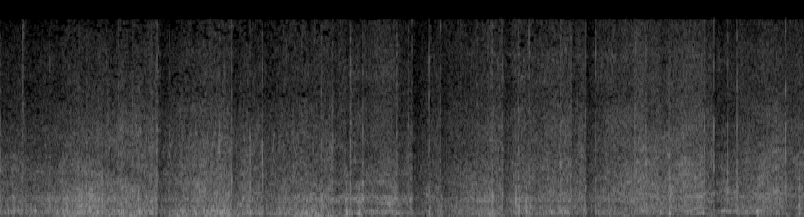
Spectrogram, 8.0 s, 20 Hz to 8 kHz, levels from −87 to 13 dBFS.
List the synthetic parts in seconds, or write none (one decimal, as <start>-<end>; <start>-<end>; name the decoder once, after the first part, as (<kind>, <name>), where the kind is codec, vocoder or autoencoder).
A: 3.3-4.1 (codec, SNAC); 6.2-8.0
